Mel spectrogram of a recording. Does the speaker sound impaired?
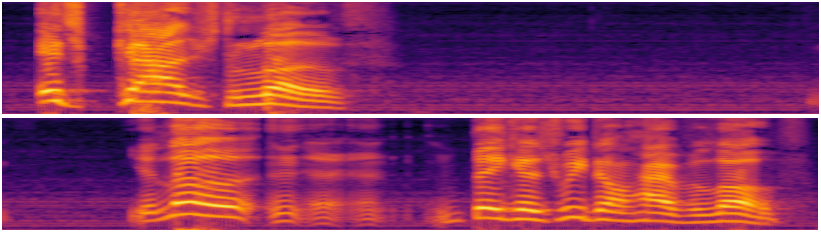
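Yes: cerebral palsy; congenital cerebral palsy, no known medical cause.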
